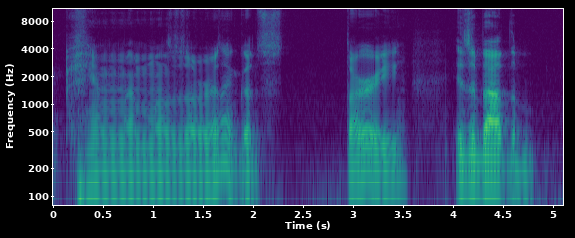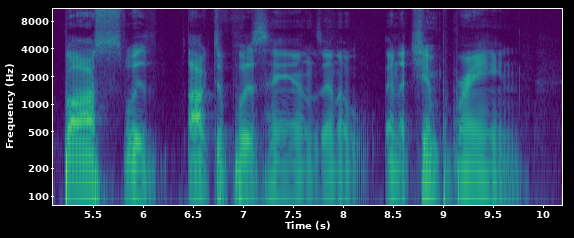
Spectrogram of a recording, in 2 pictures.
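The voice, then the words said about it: Slurred drunk voice. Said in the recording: “doing her best drunk voice”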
